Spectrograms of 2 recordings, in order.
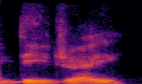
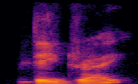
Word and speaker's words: Dedre: I'm sorry. I mispronounc mispronounced somebody's name. I want to make sure I got it right. Okay. Yep, I did.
